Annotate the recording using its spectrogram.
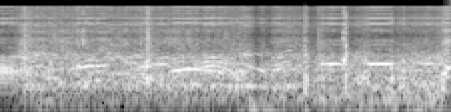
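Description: Fireworks going off in the sky: a few sharp cracks and pops, over people's voices.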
